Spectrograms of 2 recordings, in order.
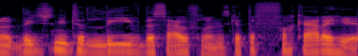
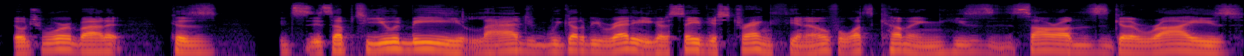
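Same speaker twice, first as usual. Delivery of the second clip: ordinary talk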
